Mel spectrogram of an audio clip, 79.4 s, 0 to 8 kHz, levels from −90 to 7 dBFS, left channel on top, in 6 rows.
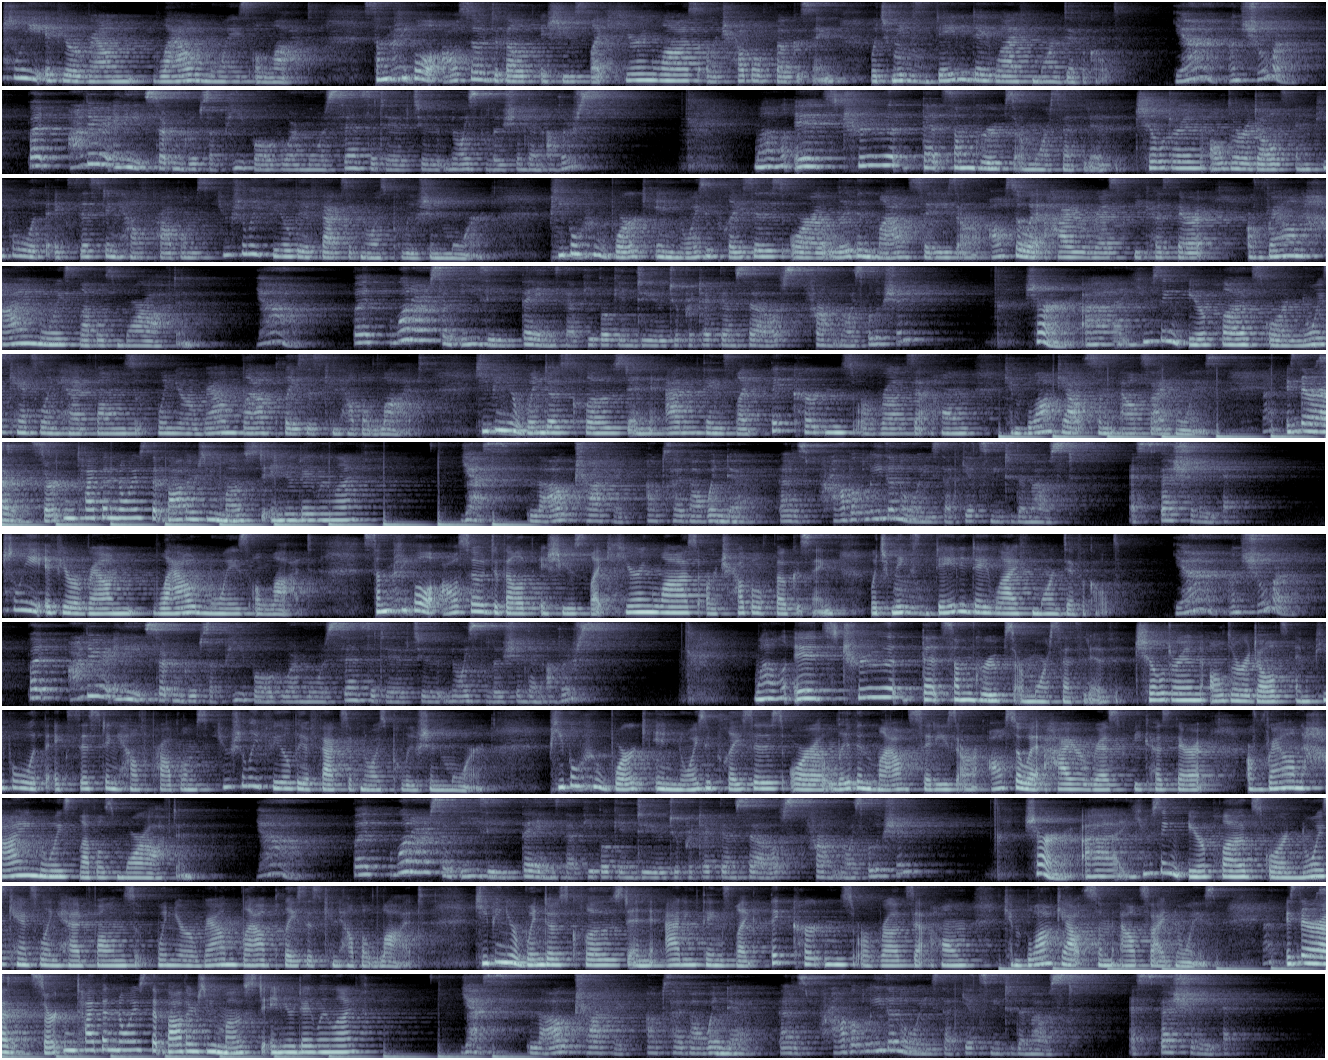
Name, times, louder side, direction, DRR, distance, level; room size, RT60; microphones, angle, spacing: voice 1, 0.0-3.0 3.2-9.1 9.3-11.0 20.1-20.4 20.8-24.3 24.6-26.8 27.2-41.6 50.0-57.0 57.3-65.5 65.8-66.3 66.6-69.7 73.3-73.6, right 4 dB, 50° right, 6 dB, 0.4 m, -24 dB
voice 2, 8.9-9.3 11.7-12.9 13.5-19.2 32.0-32.4 42.3-42.7 43.2-48.9 57.8-58.1 65.6-66.5 70.8-76.8 77.5-78.5, equal, ahead, 0 dB, 0.7 m, -31 dB
sound 1, 62.9-71.6, left 4 dB, 85° left, 0.4 m, -33 dB
10.5 x 5.1 x 3.7 m, 1.1 s
head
